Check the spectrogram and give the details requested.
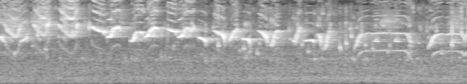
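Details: Chinese Hwamei (wambi) recorded as cage-bird training material: a burst of high chirps, then a series of melodious slurred whistles and a few clear, level whistled notes.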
